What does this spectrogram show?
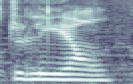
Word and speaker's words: de Leon: Steven de Leon for $5 says, you pronounce my last name like you would say Ponce de Leon.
